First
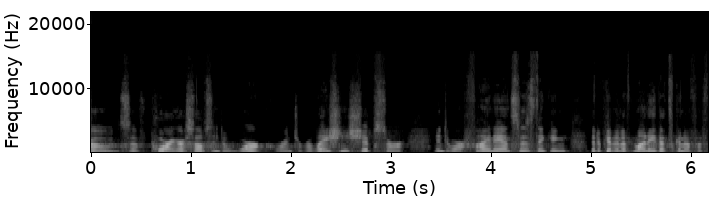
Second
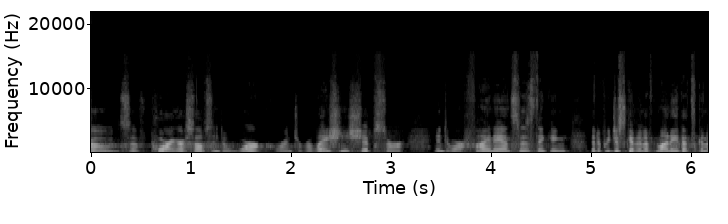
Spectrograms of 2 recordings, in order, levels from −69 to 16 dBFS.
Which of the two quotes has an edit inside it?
first; 1 cut; at 5.1 s

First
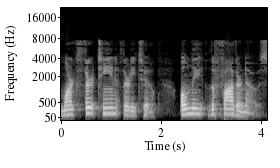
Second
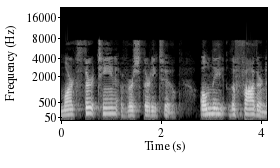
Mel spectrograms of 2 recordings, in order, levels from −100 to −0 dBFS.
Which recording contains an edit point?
first; 1 cut; at 1.2 s

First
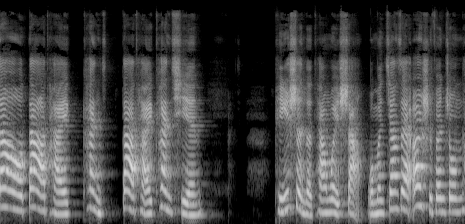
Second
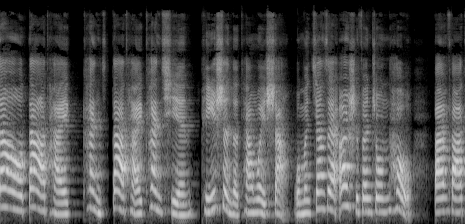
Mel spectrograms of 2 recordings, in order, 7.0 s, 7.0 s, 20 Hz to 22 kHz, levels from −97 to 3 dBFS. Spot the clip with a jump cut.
second; 2 cuts; at 1.6 s, 3.0 s

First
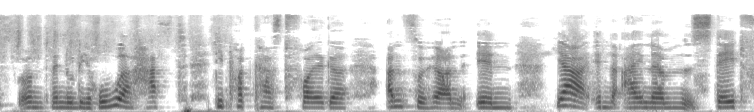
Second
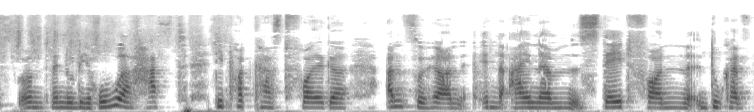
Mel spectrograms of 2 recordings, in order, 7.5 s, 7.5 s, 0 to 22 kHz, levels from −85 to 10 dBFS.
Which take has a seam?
second; 1 cut; at 4.7 s

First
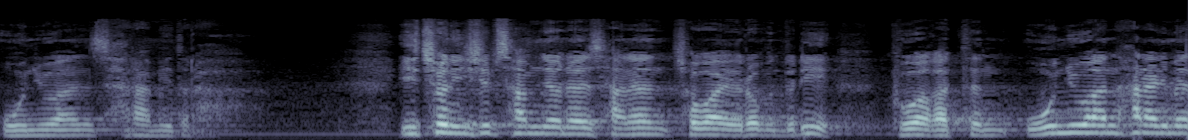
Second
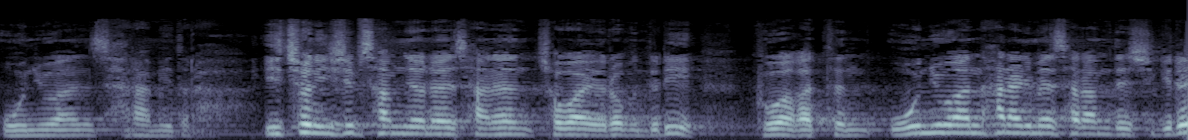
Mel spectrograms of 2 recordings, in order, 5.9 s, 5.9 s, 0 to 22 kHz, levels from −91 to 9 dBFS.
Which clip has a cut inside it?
second; 1 cut; at 1.3 s

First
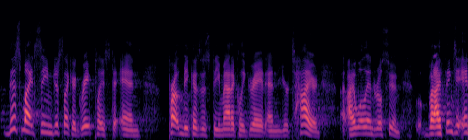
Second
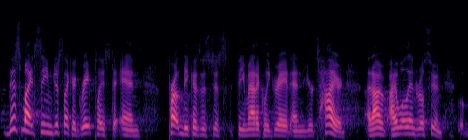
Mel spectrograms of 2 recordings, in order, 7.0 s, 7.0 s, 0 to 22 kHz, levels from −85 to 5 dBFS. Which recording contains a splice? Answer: first; 2 cuts; at 3.1 s, 5.2 s

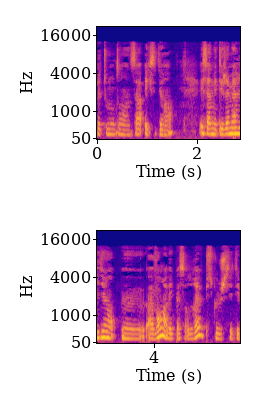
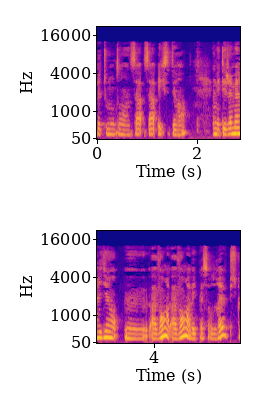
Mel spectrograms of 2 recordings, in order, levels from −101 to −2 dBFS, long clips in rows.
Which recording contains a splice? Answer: second; 3 cuts; at 0.9 s, 2.3 s, 4.3 s

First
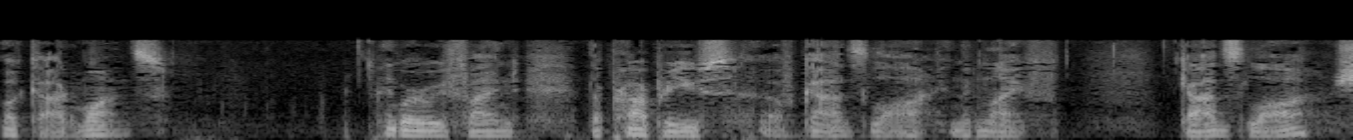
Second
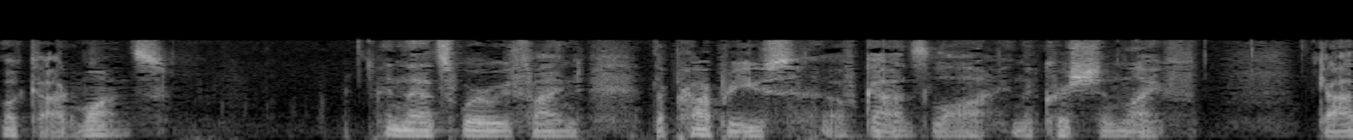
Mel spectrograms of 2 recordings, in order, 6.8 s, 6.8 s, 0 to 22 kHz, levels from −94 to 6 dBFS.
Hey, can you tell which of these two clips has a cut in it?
first; 2 cuts; at 2.0 s, 4.9 s

